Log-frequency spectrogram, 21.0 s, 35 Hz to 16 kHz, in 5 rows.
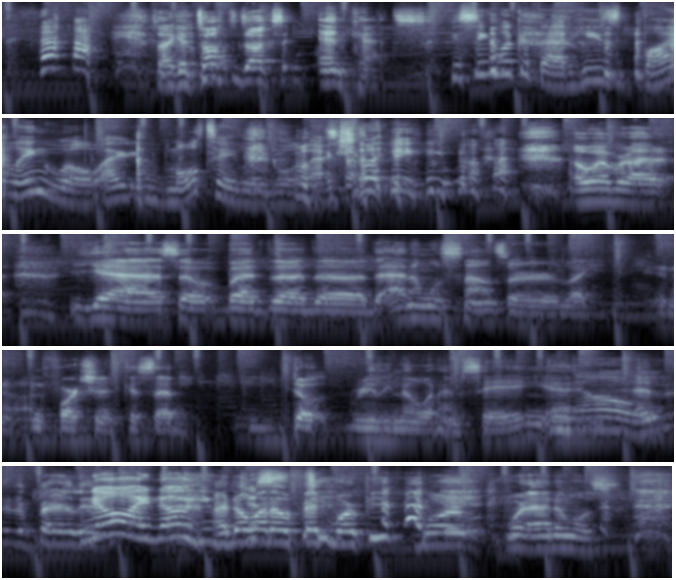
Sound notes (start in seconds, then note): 5.7 laugh; 20.5 laugh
